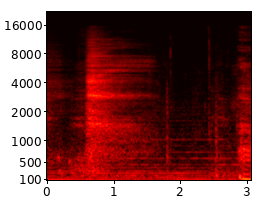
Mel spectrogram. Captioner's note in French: soupire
